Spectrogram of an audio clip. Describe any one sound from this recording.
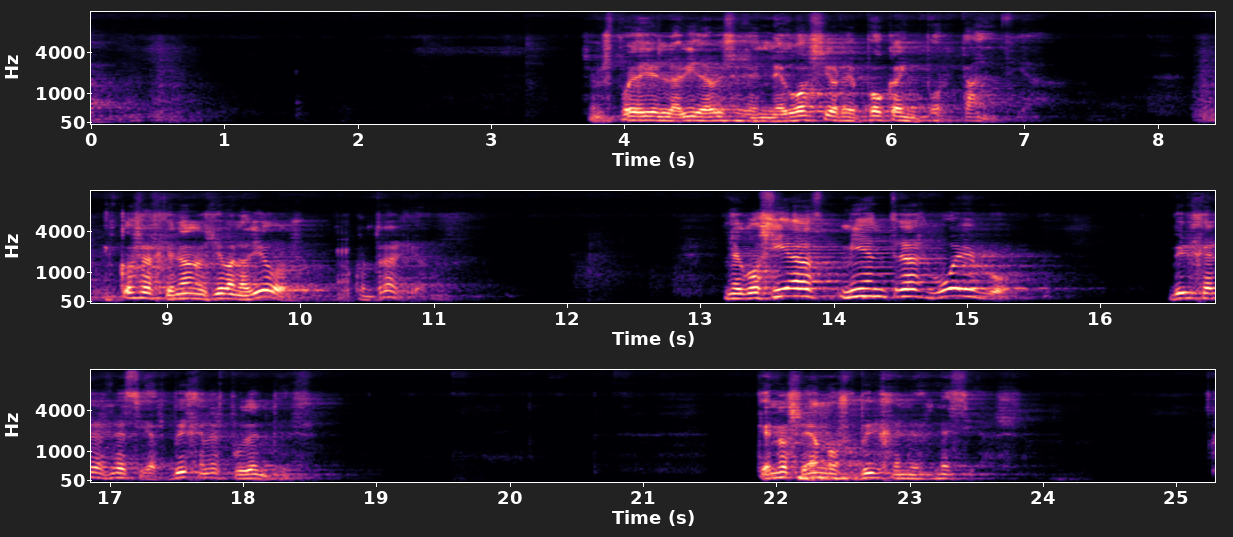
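An elderly man speaks calmly and slowly into a microphone, pausing between phrases.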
